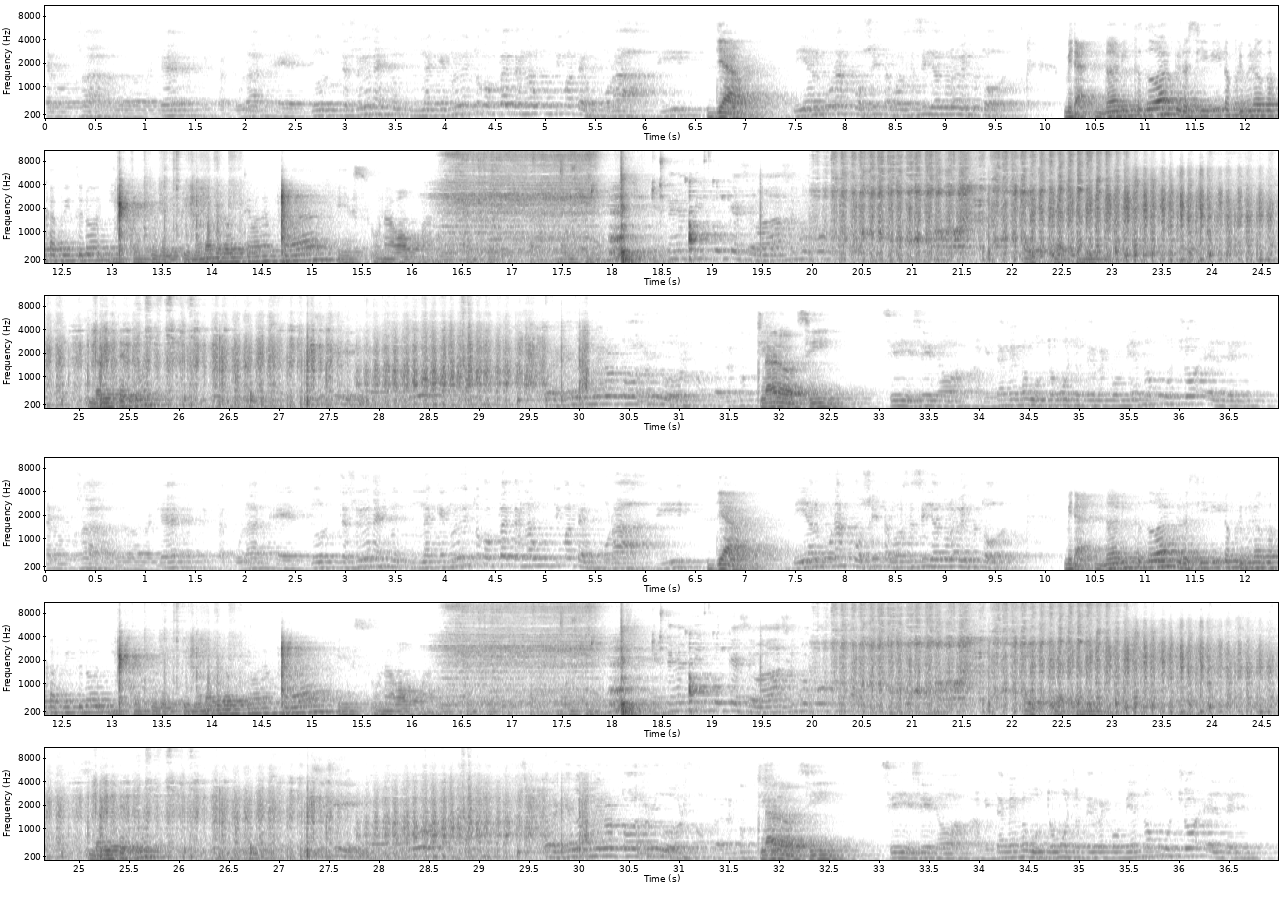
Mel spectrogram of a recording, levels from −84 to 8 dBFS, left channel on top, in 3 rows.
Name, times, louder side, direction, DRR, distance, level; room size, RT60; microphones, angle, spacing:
voice 1, 0.0-1.5 1.7-6.4 7.4-9.6 16.7-16.9 18.4-21.5 23.5-25.1 25.6-25.7 26.1-31.9 33.0-36.7, right 1 dB, 50° right, 0 dB, 3.6 m, -48 dB
voice 2, 6.6-7.0 10.2-18.0 22.1-23.1 25.1-25.7 31.8-32.6, left 1 dB, 45° left, 1 dB, 2.0 m, -36 dB
sound 1, 13.0-14.3 14.6-15.1 15.8-15.9 16.2-19.1 19.5-19.6 19.8-30.1, left 5 dB, 25° left, 0.7 m, -35 dB
13.0 x 11.0 x 7.2 m, 1.2 s
head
